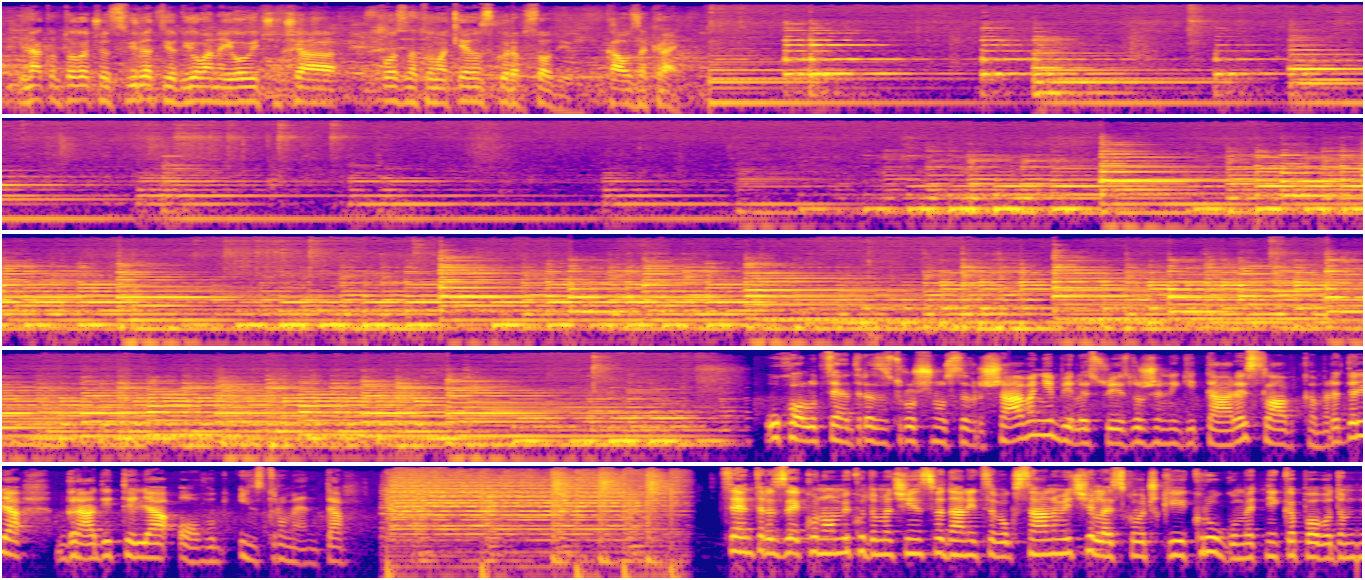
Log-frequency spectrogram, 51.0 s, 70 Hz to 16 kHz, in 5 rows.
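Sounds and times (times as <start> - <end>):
classical guitar plucking: 5.2 - 36.4.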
